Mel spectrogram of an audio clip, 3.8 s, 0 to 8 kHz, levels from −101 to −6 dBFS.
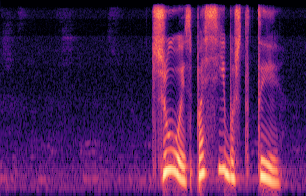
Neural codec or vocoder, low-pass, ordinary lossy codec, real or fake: none; 7.2 kHz; none; real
